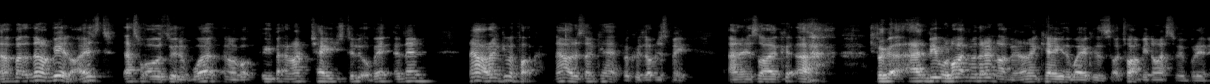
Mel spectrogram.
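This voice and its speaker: A man with an English accent speaks at a very fast pace. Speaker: family court advice podcaster. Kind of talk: casual chat. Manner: loud, passionate.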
